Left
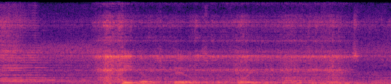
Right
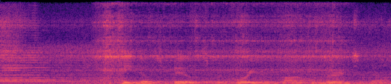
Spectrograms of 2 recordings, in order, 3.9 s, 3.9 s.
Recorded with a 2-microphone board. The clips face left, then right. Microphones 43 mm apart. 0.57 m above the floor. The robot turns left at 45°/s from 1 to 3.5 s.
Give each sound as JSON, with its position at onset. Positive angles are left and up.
{"t": 1.2, "sound": "a man speaking", "side_deg": 15, "distance_m": 0.6}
